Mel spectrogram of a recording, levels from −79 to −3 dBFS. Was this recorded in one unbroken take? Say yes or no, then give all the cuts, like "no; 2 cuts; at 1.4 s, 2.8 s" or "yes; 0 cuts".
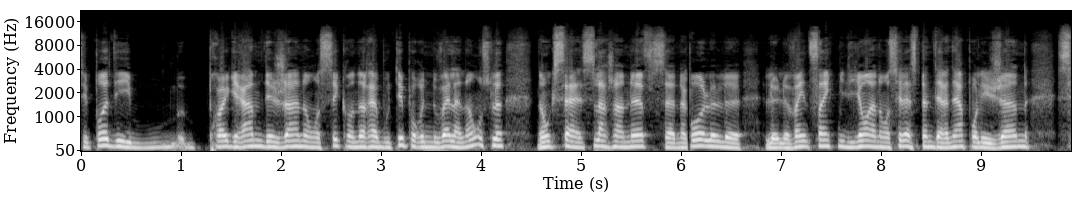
no; 2 cuts; at 5.1 s, 6.1 s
